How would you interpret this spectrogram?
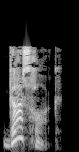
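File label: "goshawk", English, British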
